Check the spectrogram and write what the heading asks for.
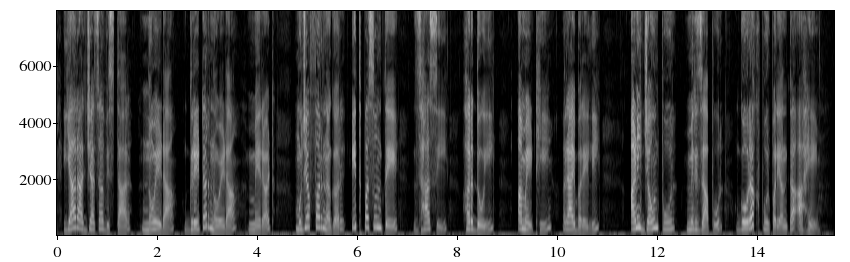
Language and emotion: Marathi, neutral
